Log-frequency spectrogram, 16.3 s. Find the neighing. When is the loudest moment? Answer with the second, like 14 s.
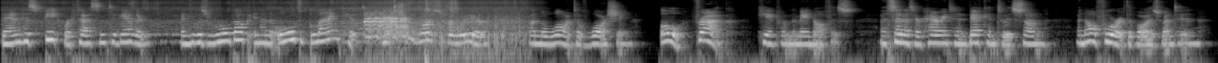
5 s.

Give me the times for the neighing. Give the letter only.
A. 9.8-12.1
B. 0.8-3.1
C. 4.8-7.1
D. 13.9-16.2
C.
